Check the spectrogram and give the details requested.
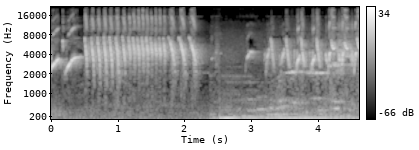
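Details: Canary singing to attract the opposite sex: rising chirps, a long rapid trill, then scattered whistles over a low steady hum.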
